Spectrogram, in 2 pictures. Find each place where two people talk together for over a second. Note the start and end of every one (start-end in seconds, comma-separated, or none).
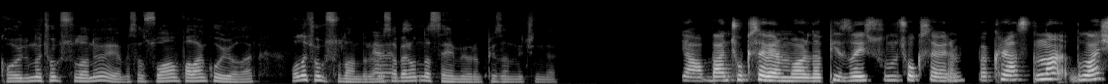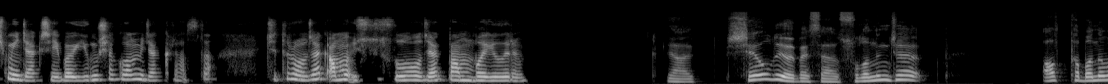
none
